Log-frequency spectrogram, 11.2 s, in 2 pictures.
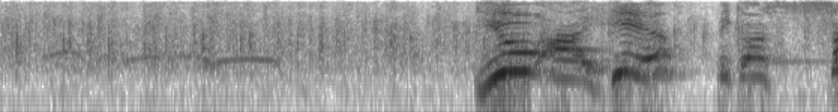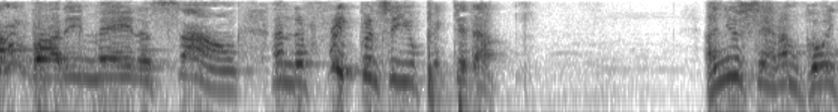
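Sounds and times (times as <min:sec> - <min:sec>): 
audience applauding: 0:00.0 - 0:07.8
whoops and cheers: 0:00.2 - 0:02.1
speech: 0:03.2 - 0:09.0, 0:10.3 - 0:11.1.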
